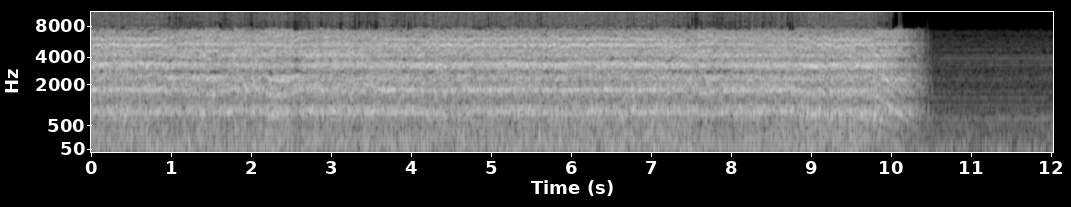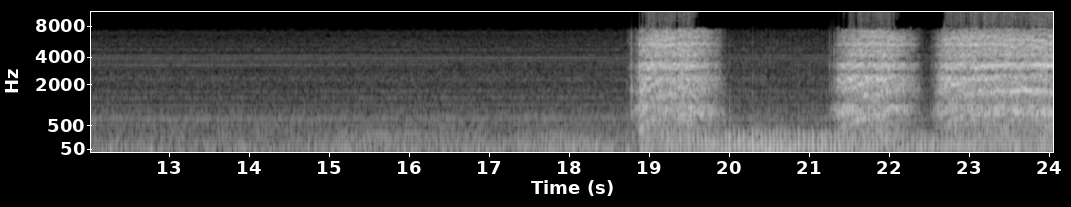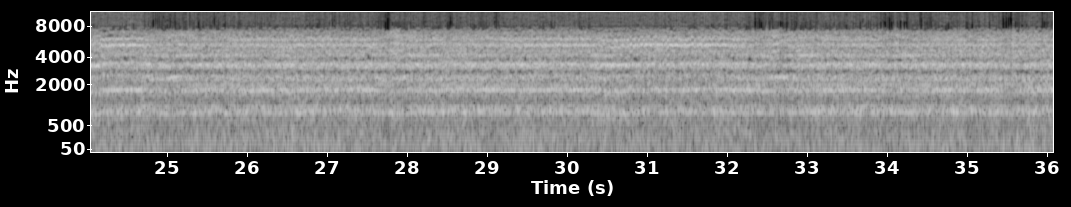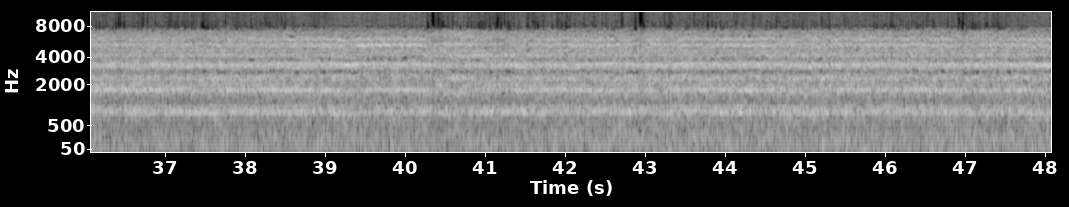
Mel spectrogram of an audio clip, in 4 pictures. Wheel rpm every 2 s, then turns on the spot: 230, 230, 230, 230, 210, 20, 0, 0, 0, 40, 30, 130, 220, 230, 230, 230, 230, 230, 230, 230, 230, 230, 230, 230.
none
